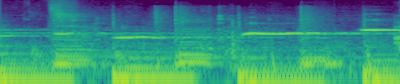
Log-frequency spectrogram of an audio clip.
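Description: Background music: a heavy, pulsing bass beat with a high, whistle-like melody over it.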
